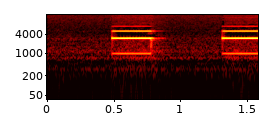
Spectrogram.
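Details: IBM PS/2 Model 56 486SLC2 booting from the reference disk after SCSI and hardware changes with 16 MB RAM: two identical high beeps over faint fan hiss; cause suspected, not confirmed.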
